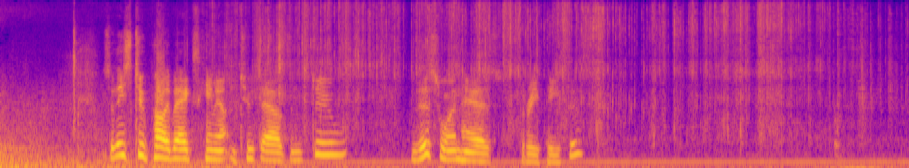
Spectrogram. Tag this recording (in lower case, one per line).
crumpling
speech
inside a small room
